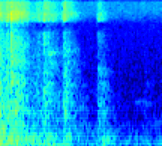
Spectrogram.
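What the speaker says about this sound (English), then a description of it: "If you're slamming doors, you know it's an employee, not a ghost." Door at the Crescent Hotel in Eureka Springs, close by, giving a heavy sliding thud with a low rumble that fades over about a second and a half, with no talking.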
